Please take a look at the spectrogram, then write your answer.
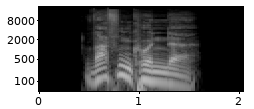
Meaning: knowledge about weapons
- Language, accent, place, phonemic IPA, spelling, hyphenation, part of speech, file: German, Germany, Berlin, /ˈvafn̩ˌkʊndə/, Waffenkunde, Waf‧fen‧kun‧de, noun, De-Waffenkunde.ogg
